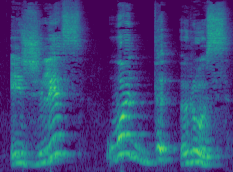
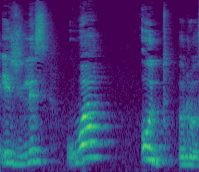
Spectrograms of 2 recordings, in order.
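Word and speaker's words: اجلس وادرس: But if I say sit and study, ijlis wadrus, see, I don't pronounce the u. I go all the way to the dal with sukun. Ijlis wadrus. I don't say ijlis wa udrus.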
